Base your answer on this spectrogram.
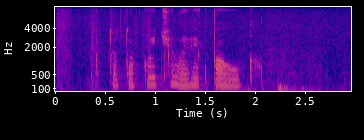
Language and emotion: Russian, neutral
